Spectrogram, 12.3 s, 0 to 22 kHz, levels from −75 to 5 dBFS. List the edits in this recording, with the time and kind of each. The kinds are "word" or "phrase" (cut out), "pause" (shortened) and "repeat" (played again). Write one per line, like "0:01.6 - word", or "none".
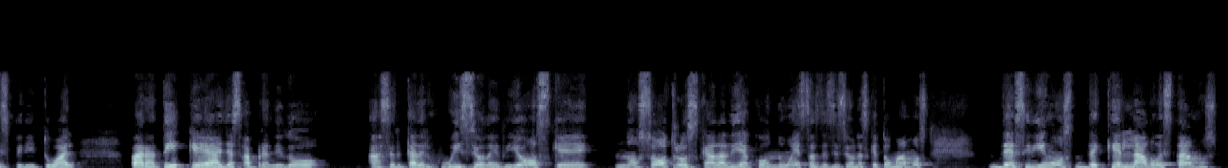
none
